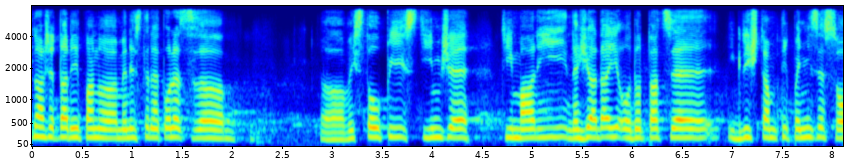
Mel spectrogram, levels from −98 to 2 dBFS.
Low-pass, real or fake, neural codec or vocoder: 7.2 kHz; fake; codec, 16 kHz, 2 kbps, X-Codec, HuBERT features, trained on balanced general audio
